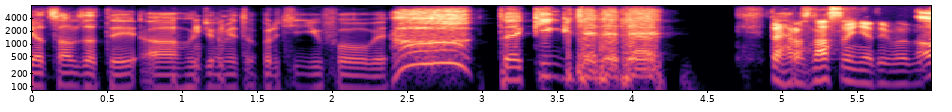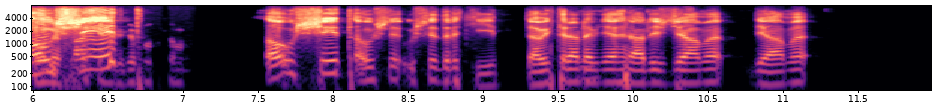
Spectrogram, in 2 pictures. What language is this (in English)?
Czech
